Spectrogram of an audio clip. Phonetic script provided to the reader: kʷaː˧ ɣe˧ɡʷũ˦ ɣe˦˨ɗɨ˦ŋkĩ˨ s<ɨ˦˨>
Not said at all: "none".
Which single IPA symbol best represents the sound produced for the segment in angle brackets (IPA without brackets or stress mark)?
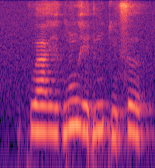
ə˦˨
